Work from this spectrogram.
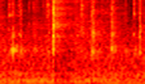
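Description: A metal knife working against the hard shell of a giant clam, producing a few light, irregular clicks and scrapes spaced out over about a second, close and fairly faint.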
